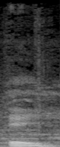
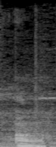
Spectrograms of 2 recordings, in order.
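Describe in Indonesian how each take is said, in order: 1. Ini vokal 'ay' yang meluncur ke 'ee'. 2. Ini vokal 'ah' yang terbuka dan polos. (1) "Kalau dalam bahasa Inggris, kita menyebutnya A" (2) "Dalam bahasa Indonesia, A kita sebut A. A biasa kan?"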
